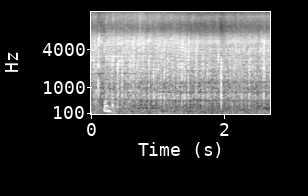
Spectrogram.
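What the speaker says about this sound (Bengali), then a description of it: "ফুটছে কেমন এখন জল ছিল বলে নাকি ফুলকপি ছিঁচে" Loud close sizzle of cauliflower frying in a pan on a rooftop, a constant crackling hiss dotted with small pops, a faint voice fragment near the start.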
